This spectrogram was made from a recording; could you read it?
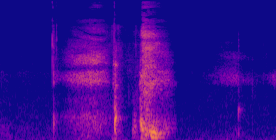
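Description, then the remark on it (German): A single loud sneeze bursts out after a short sharp intake of breath, then fades into a quiet exhale with no talking around it. “Hab genießt. Also, das wird man eh gehört haben.”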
